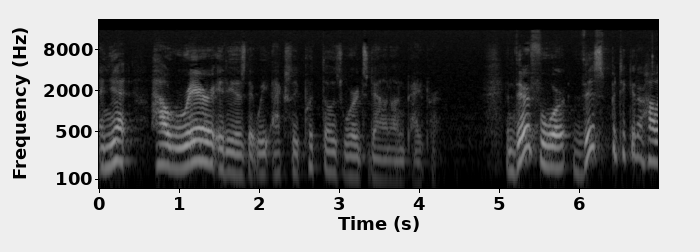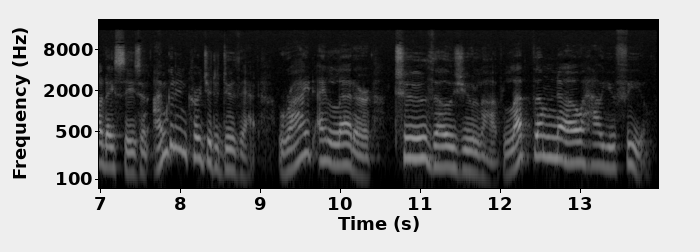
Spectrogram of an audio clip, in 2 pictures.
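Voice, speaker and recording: Middle-aged man, mellow and very lively intonation. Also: a little high, moderate pace. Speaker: psychologist and speaker hosting a weekly show. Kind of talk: motivational talk to the audience.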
